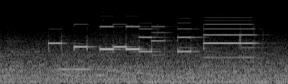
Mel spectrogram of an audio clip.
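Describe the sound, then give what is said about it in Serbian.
A telephone rings with an electronic ringtone, a quick melody of clear, high beeping notes that step up and down in pitch before a brighter chord-like tone at the end, over faint background hiss. “Čim je kročio na ulicu, Ivanu je zazvonio telefon.”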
